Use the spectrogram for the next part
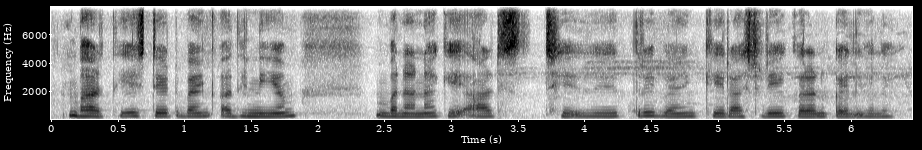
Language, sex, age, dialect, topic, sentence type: Magahi, female, 31-35, Southern, banking, statement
